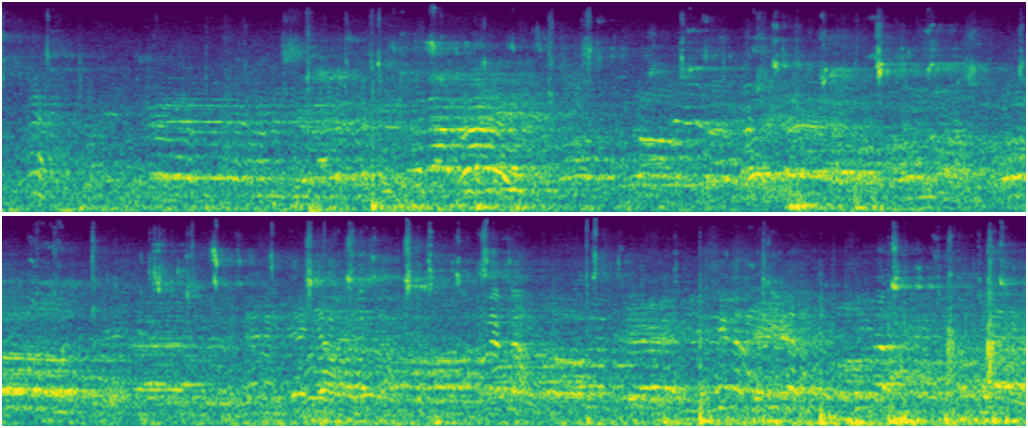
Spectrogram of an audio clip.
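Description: A ball thumps off a player's foot.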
